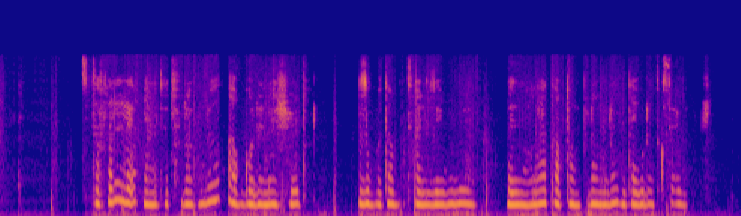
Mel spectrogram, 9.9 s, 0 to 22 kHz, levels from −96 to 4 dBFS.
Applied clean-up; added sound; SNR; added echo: neural mask model RNNoise.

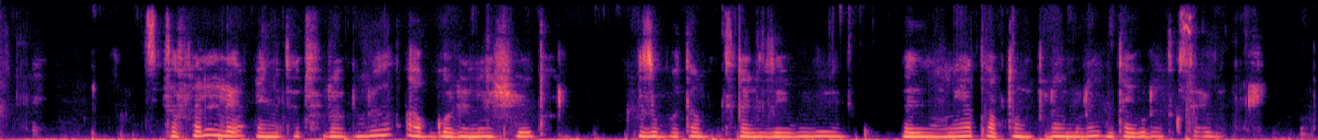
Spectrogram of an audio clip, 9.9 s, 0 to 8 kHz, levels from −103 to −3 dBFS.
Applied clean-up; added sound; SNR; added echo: neural mask model Resemble Enhance denoiser.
